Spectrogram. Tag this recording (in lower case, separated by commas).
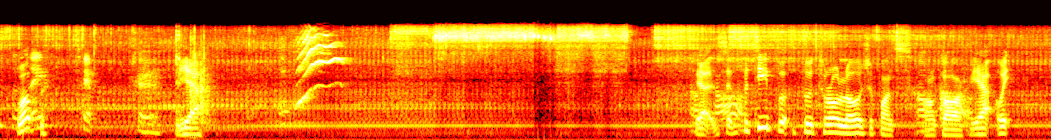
engine, speech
